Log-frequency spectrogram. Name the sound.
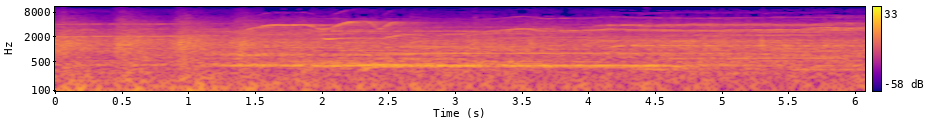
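concert audience booing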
